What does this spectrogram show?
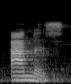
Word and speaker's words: honest: Nah, ini bacanya bukan H, pakai H depannya, bukan honest, tapi bacanya kan A, honest. Walaupun hurufnya huruf mati, tapi bacanya huruf hidup, ya kan, bacanya jadi vowel, makanya bukan tapi di sininya harusnya en.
